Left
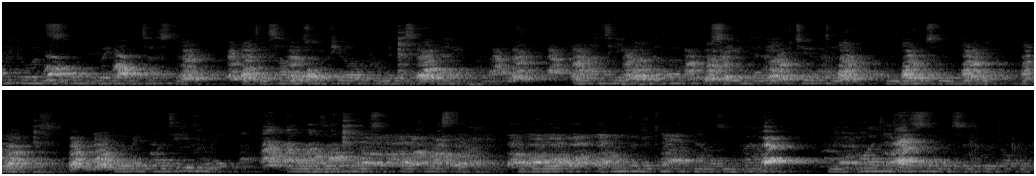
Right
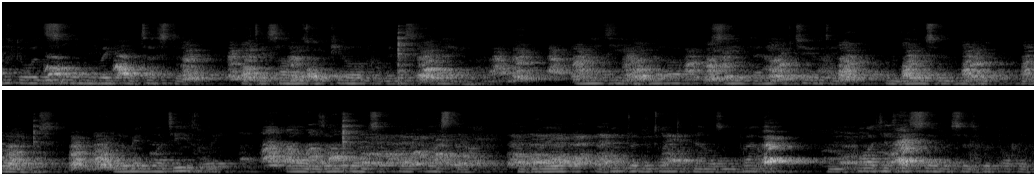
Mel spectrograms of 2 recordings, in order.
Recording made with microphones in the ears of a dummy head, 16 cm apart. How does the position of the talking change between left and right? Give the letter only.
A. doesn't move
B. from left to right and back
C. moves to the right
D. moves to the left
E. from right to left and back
E.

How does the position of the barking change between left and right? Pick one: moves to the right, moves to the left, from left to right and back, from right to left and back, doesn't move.
doesn't move.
